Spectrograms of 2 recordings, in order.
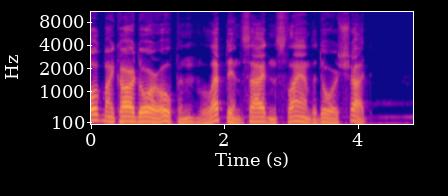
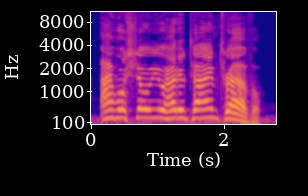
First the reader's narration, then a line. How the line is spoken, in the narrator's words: screamed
